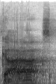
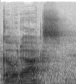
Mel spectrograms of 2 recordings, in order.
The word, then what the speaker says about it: Godox: this is from godox it's pronounced godox because it is chinese um not godox um this one what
